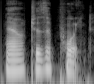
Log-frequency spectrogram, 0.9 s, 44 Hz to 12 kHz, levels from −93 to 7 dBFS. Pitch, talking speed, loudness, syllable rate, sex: 110 Hz, 255 wpm, -21 LUFS, 4.9 syllables/s, male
